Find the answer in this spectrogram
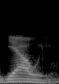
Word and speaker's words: Yowie: these I just found today 10 is the Yowie is that how you pronounce it right yes yeah in that just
